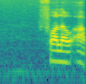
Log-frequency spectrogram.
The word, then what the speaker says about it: follow: Follow up, follow up. Nó có nghĩa là theo sau, bám riết. Follow up, follow up. Từ follow các bạn nhớ là trọng âm của nó là âm đầu tiên nhé, for, follow, follow up, follow up.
